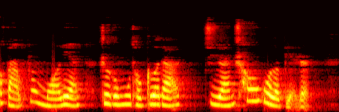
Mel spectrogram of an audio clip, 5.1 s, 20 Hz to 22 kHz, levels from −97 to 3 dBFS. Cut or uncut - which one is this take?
uncut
